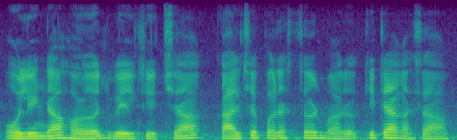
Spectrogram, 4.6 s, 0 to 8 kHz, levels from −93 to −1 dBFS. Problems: none marked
